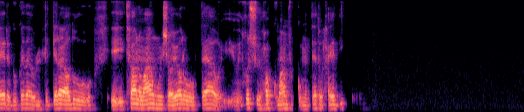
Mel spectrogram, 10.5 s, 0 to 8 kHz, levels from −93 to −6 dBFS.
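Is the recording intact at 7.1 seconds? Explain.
No. A brief echo leak runs from 7.03 to 7.08 s. A very faint copy of the sound returns 330 ms late, likely from an echo canceller that missed loudspeaker pickup.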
